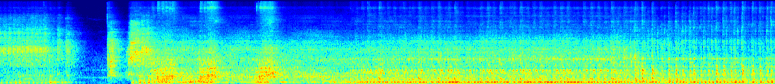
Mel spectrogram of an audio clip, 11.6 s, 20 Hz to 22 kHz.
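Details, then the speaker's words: Yamaha BWS 100 two-stroke with Malossi 125cc kit, idle screw almost fully in: starts after a stumble, then burbles unevenly at low revs with a wet, lumpy note; running rich because a blocked pilot jet left it idling on the main jet. "I think we need to go a bit leaner, quite rich on the bottom end. So, carb off. Now it's blocked. It's been idling on the main jet, and the reason why I know that is because it was only idling with the idle screw all the way in."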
